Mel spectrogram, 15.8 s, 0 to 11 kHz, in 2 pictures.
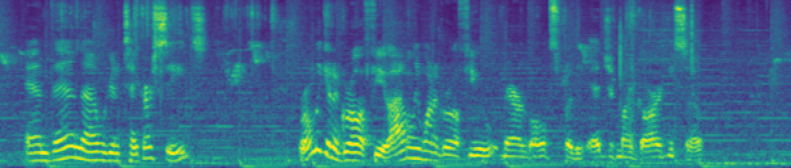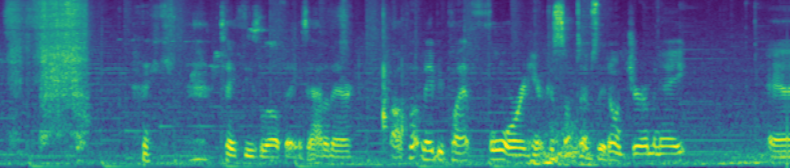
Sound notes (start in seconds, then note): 7.9 air blowing; 9.2 chuckles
